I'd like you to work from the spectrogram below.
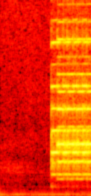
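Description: Phone suddenly starts ringing with a bright, sustained electronic ring that cuts in halfway through after near silence, loud and steady.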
